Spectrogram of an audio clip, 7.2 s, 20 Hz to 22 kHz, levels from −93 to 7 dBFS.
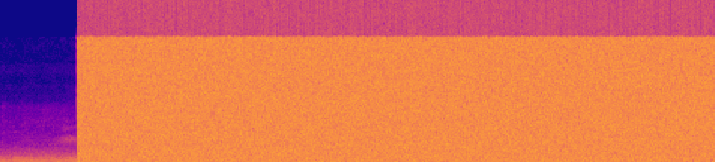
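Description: From 0.77 s to the end of the clip, the audio turns into samples built from the wrong bytes. The reader is assembling each sample from misaligned or swapped bytes, so the rapidly varying low-order bits land in the most significant positions. The result is loud, harsh broadband noise replacing the sound, close to white on loud passages.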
